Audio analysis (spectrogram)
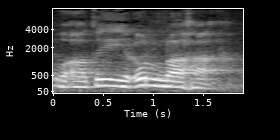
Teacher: وأطيعوا الله، الفعل وأطيعوا مختوم بواو الجماعة ساكنة، والله مبدوء بأل فمبدوء بساكن عند الوصل، فنقول وأطيعوا الله، وأطيعوا، فنحذف الواو التقاء الساكنين لكن نطقا لا كتابة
